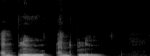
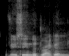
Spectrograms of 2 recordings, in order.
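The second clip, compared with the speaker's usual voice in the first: high, loud call to the policeman; eager shout; 7 dB louder than usual. A narrator's reading. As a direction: shout it out across the platform. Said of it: "shouted Jones".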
